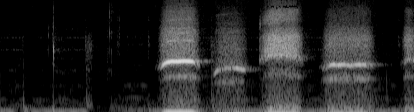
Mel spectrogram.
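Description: A person whistles a short hip-hop tune, four breathy, fairly loud notes in quick succession after a brief quiet start, with no talking.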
